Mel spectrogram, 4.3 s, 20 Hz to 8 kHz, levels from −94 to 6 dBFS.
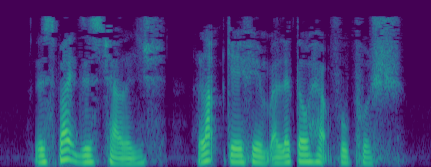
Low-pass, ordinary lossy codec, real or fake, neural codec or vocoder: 7.2 kHz; MP3, 24 kbps; real; none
